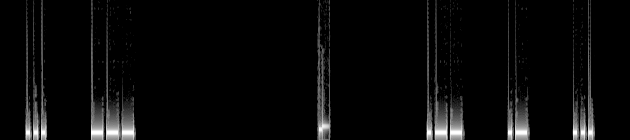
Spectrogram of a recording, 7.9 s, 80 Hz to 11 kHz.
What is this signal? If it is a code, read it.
Morse code, heard as a keyed tone, about 25 wpm, spaced as for 12 wpm, 700 Hz. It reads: SO WAS
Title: 4x Character Spacing - Top 100 Words - 25wpm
